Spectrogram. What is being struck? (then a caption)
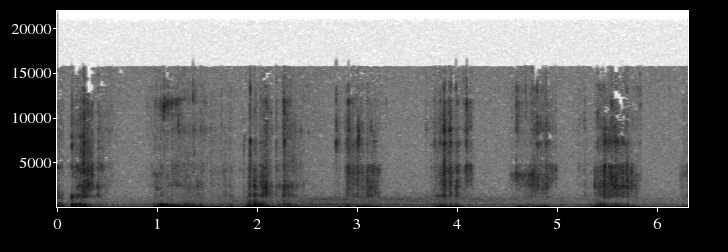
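Wooden cube on wooden coasters. A small solid dark-wood cube is rolled and knocked by a white-gloved finger onto square light-wood coasters, alternating between the two. It makes soft, low wooden taps and knocks with brief bright clicky edges over a quiet background.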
